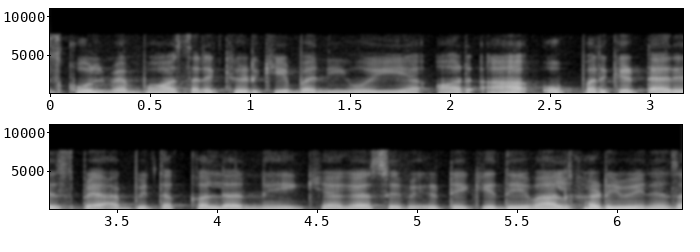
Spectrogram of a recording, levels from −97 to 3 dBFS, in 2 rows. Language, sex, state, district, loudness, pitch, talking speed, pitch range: Hindi, female, Bihar, Sitamarhi, -23 LUFS, 185 Hz, 255 wpm, 180-205 Hz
